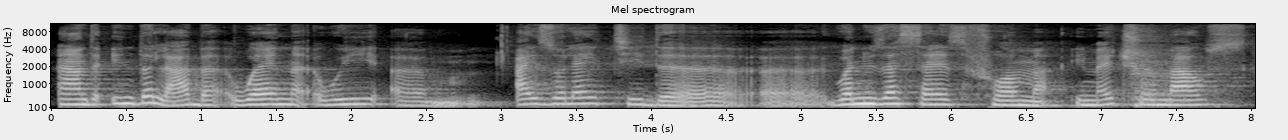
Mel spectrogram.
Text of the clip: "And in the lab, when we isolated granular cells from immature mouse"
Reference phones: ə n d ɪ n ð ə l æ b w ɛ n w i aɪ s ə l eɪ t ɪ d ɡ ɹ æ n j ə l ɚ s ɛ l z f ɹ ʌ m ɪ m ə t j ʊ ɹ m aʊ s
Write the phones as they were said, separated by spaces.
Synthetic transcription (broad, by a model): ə n d ɪ n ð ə l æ b w ɛ n w i aɪ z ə l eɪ t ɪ d ɡ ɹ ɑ n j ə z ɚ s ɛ z f ɹ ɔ m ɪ m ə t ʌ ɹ m aʊ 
